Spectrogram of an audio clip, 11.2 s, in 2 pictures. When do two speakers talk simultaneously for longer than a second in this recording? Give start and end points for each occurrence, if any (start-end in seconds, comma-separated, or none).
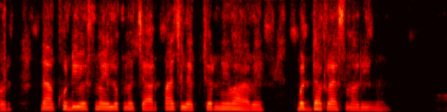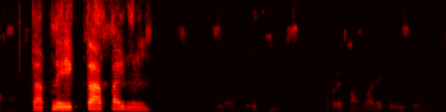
none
